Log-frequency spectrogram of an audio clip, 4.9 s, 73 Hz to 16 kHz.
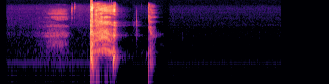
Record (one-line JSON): {"cough_length": "4.9 s", "cough_amplitude": 32768, "cough_signal_mean_std_ratio": 0.17, "survey_phase": "beta (2021-08-13 to 2022-03-07)", "age": "45-64", "gender": "Female", "wearing_mask": "No", "symptom_shortness_of_breath": true, "symptom_fatigue": true, "symptom_headache": true, "symptom_onset": "12 days", "smoker_status": "Ex-smoker", "respiratory_condition_asthma": false, "respiratory_condition_other": true, "recruitment_source": "REACT", "submission_delay": "1 day", "covid_test_result": "Negative", "covid_test_method": "RT-qPCR", "influenza_a_test_result": "Negative", "influenza_b_test_result": "Negative"}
